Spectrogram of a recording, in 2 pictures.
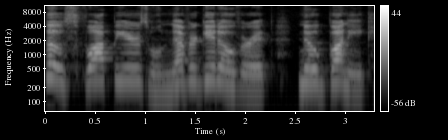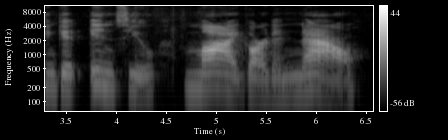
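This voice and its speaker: Using a put-on character voice, a woman speaks fairly slowly at a medium pitch with lively intonation on a very clean recording with a silent background. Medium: read story. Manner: emphatic, exclamatory.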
